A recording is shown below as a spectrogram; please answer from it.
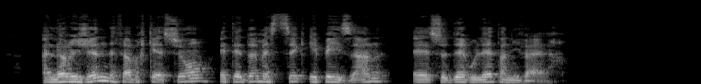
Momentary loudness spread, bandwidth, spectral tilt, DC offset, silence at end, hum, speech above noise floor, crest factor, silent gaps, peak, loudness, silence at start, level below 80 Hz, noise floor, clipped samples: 11 LU; 11.5 kHz; -5 dB/octave; under 0.1%; 1.4 s; none; 59 dB; 18 dB; none; -8 dBFS; -25 LUFS; 0.4 s; -58 dBFS; -84 dBFS; under 0.1%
